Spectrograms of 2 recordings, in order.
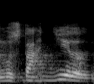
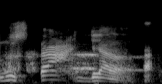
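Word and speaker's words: مستعجلة: Makanya maf'ul isim maf'ul, jangan mustajil, bacanya mustajal. Surat membawa sepucuk surat yang dipercepat. Nah itu. Jangan mustajil, mustajal.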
